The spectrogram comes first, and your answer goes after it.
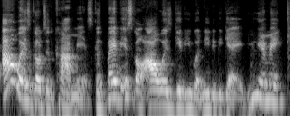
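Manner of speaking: ordinary delivery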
